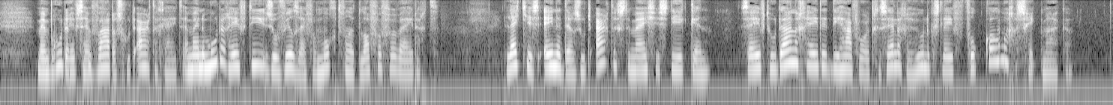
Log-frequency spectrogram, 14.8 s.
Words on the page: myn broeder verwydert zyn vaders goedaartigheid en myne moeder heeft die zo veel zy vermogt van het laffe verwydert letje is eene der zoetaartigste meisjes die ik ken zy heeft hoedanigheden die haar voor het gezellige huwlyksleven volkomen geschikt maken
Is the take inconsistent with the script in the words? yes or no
yes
